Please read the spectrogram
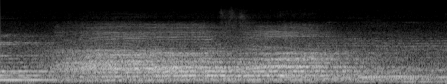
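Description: Church choir singing a slow sacred piece, the voices holding long notes.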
